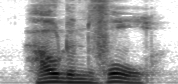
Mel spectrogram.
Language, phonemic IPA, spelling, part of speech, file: Dutch, /ˈhɑudə(n) ˈvɔl/, houden vol, verb, Nl-houden vol.ogg
- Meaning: inflection of volhouden: 1. plural present indicative 2. plural present subjunctive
